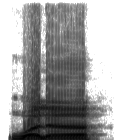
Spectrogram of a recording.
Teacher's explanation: ولا الف مدہ ہے، ایک الف کے برابر کھینچنا ہے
